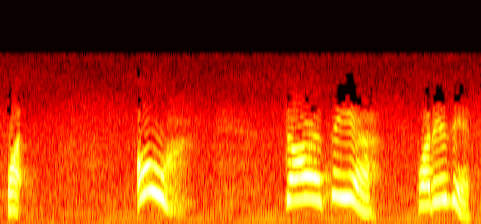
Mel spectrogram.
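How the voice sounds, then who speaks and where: A woman's voice: extremely high pitch, big pitch swings, extremely slow, exaggerated voice. An actress playing a wealthy, generous, effusive lady of the house in an old-time radio drama, speaking in a theatrical, exclamatory way. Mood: flustered. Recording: muffled lo-fi radio drama recording.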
